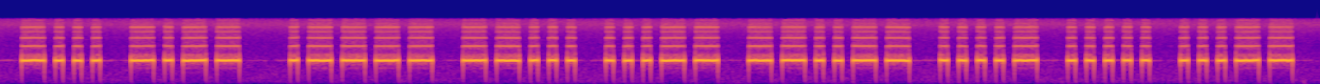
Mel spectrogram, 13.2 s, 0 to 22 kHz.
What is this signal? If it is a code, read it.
Morse code, heard as a keyed tone, about 13 wpm, 1150 Hz. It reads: BY 173,453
